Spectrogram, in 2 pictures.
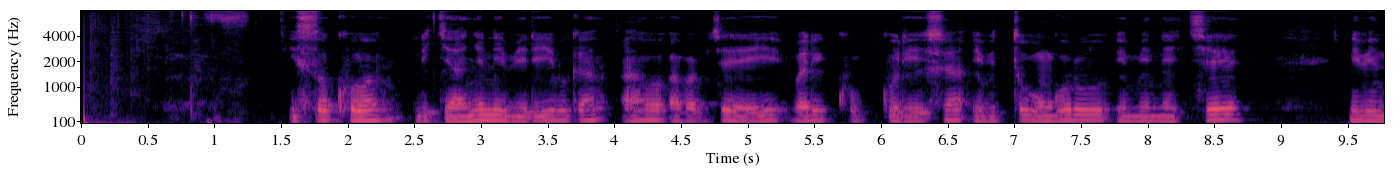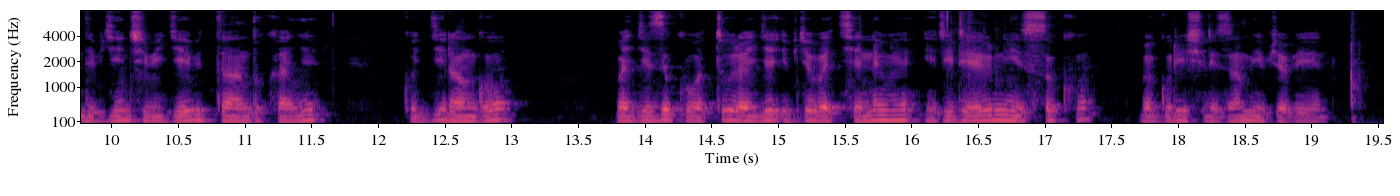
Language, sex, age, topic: Kinyarwanda, male, 18-24, finance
